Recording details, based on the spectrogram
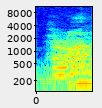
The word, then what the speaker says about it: Haran: Haran, the brother of Abraham. The H is like our H in English.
